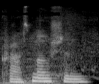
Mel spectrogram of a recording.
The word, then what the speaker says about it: Xmotion: This motion, which Nissan insists should be pronounced cross-motion, is a sturdily penned six-passenger vehicle, riding on all-terrain rubber.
